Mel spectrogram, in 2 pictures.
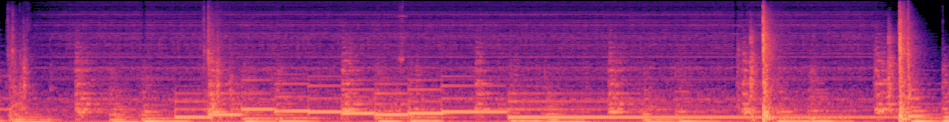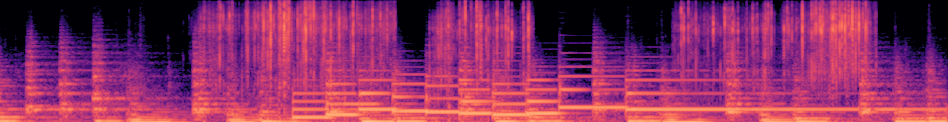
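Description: Light background music with a plucked melody over a bass line throughout. In the second half, three bursts of crinkling plastic as cling film is peeled off a small tray of raw catfish fillet.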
